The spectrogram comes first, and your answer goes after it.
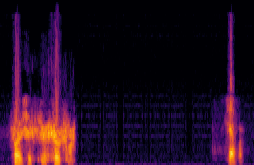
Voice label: Scottsdale PD Scottsdale Police, scanner audio

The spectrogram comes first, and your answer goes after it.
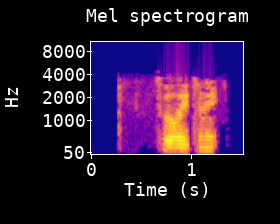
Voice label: Police South Dispatch; Scottsdale Police

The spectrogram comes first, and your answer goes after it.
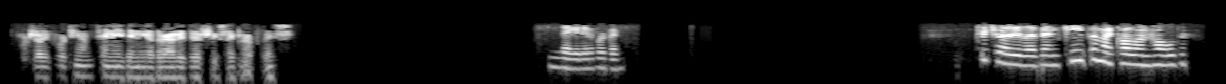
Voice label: Mesa PD Fiesta Dispatch

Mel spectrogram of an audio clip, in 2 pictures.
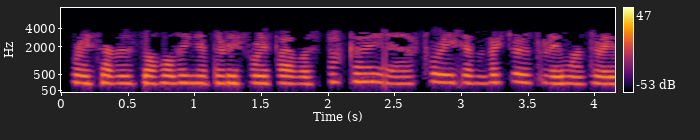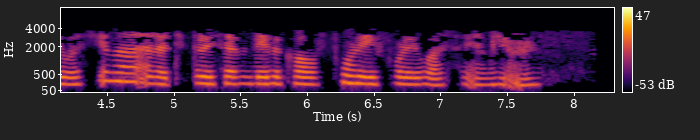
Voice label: Police Dispatch

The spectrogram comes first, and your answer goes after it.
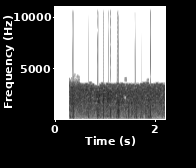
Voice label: Highway Patrol, scanner; DPS; Dist 06 Casa Grande

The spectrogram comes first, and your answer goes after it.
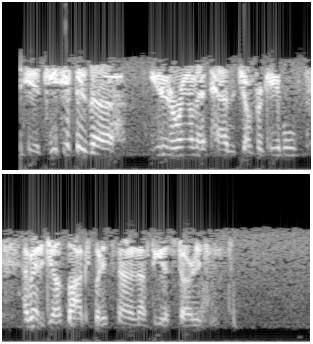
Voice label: Highway Patrol, scanner; DPS EAST; Dist 13 Phoenix Metro East Area

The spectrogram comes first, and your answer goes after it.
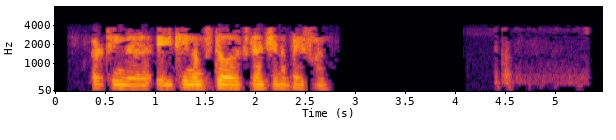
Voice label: PD Dispatch, scanner; TOPAZ Regional Wrlss Cooperative (TRWC) - Mesa Simulcast; Mesa PD Dptmnt; 1 Fiesta Dispatch

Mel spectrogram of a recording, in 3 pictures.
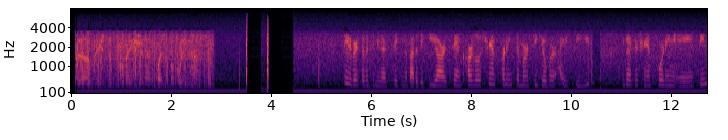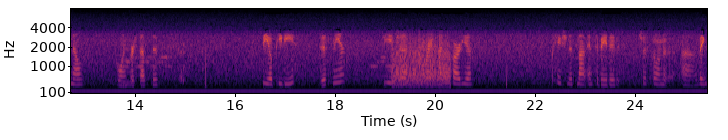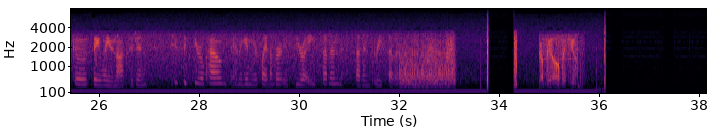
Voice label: Medevac, scanner; NativeAirAmb

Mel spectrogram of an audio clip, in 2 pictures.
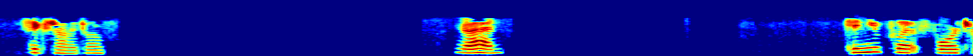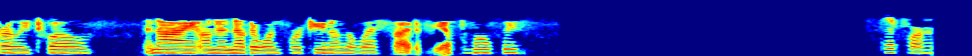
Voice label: Mesa PD Dispatch

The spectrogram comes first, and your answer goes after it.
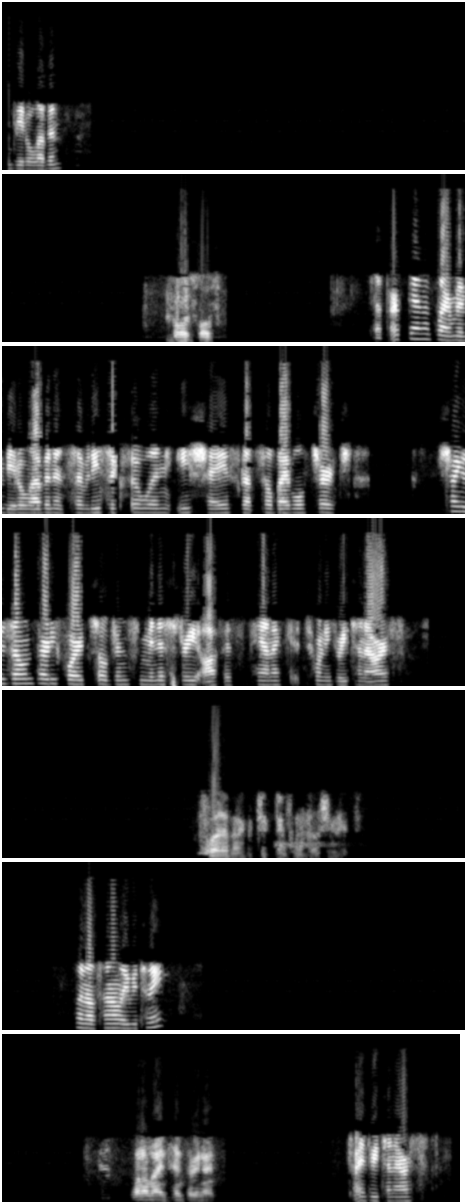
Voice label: police, scanner audio

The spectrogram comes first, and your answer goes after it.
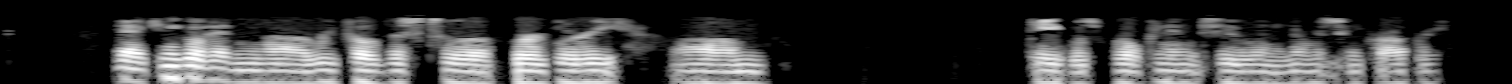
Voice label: Sheriff scanner; Maricopa County (P25) - Thompson Peak; Shrf Mnt (Parks)

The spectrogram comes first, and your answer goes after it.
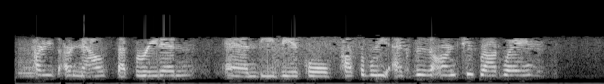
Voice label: Highway Patrol, Phoenix Metro East Area, scanner

